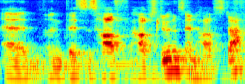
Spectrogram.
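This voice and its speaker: In a non-native accent, a man speaks with a fairly low pitch. Audible room echo and noticeable background noise surround his voice. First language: not Dutch. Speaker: law student, student association member. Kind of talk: casual chat.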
